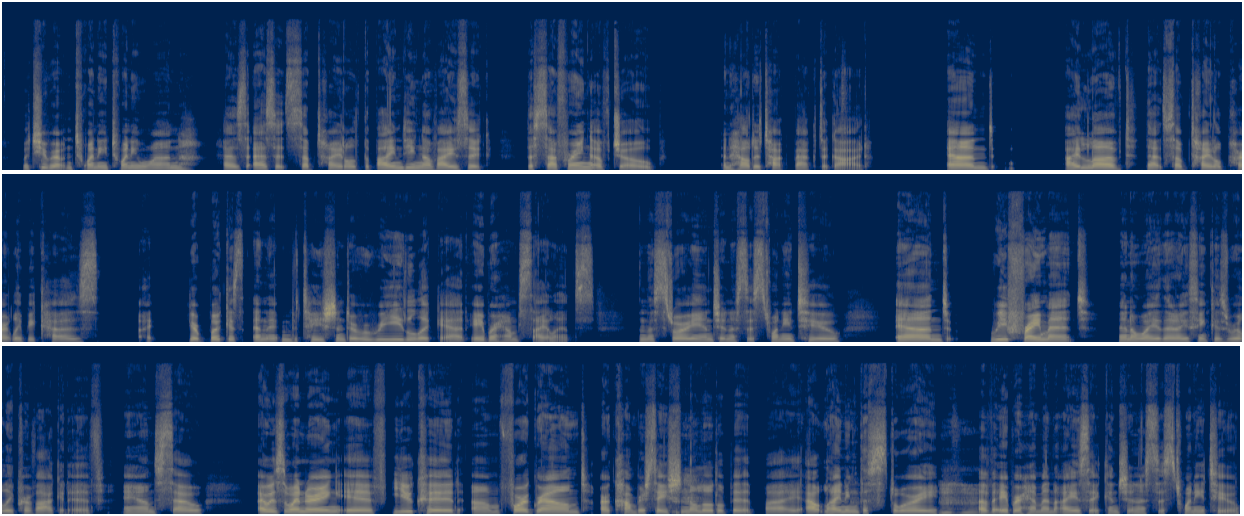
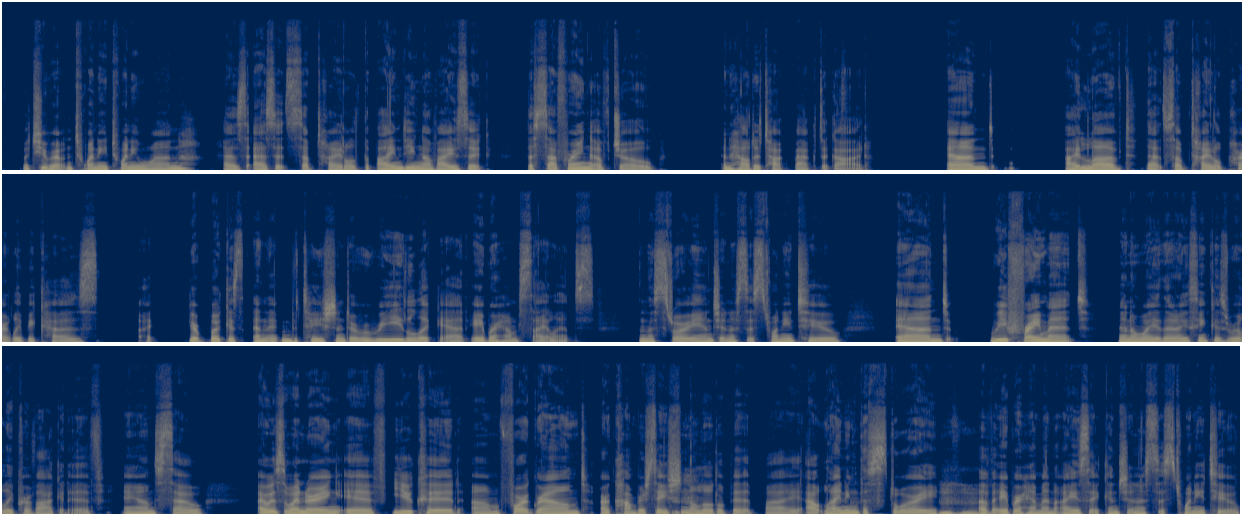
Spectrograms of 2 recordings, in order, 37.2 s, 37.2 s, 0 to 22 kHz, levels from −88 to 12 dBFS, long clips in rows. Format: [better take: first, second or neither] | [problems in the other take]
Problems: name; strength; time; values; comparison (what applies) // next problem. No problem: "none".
second | thin; very; fading below 750 Hz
